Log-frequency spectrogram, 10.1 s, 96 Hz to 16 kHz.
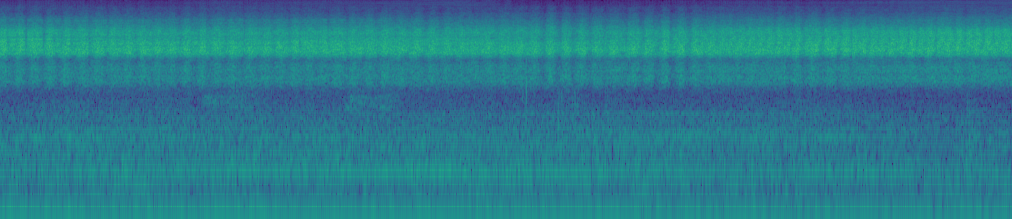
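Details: Seaside cicada chorus in Croatia, summer 2020: an unbroken, shrill, hissing buzz with rapid throbbing pulses that holds an even loudness from start to finish.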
